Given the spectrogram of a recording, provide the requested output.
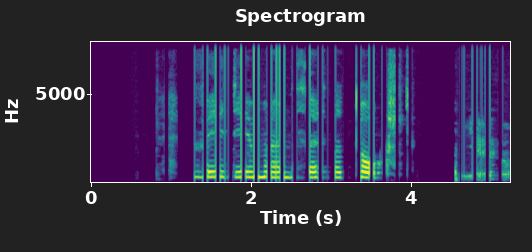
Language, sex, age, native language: Icelandic, male, 7, Icelandic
